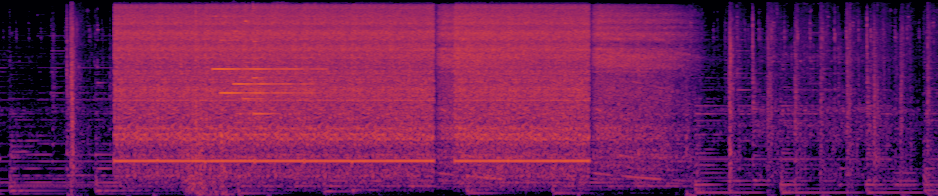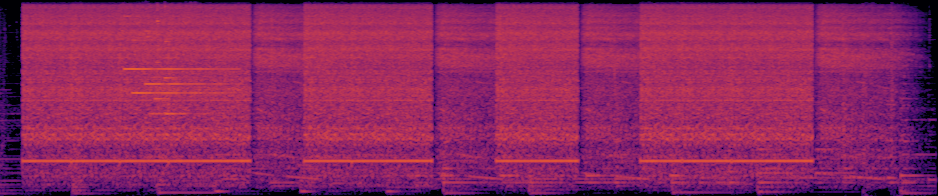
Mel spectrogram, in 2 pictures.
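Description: A vacuum cleaner from the video game My Time at Sandrock drones loudly in long steady bursts, cutting out abruptly a few times before starting up again, with a tonal whine riding over its broadband roar.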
